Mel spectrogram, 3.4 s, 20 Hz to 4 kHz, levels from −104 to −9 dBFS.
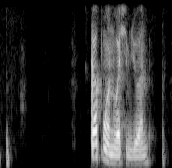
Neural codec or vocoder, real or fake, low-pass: none; real; 3.6 kHz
